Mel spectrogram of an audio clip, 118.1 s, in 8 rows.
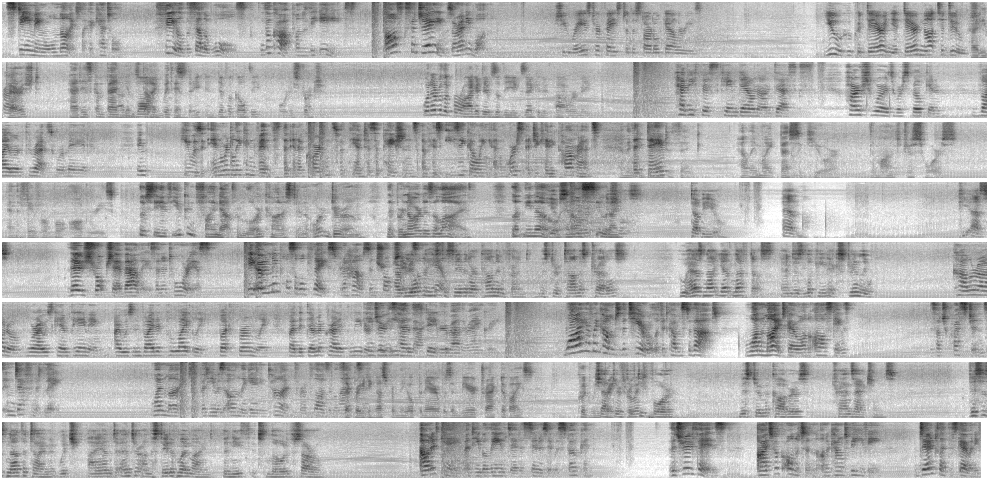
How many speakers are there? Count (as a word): nine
